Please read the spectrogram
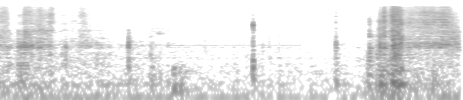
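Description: Near silence, with a few faint rustles and ticks of origami paper being folded and creased by hand.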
